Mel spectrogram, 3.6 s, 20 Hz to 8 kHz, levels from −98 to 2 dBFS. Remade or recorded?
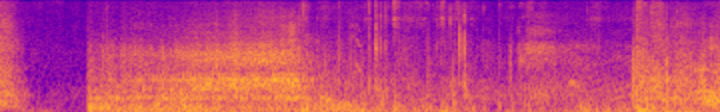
recorded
